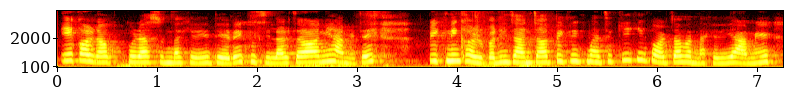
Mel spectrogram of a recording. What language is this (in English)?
Nepali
